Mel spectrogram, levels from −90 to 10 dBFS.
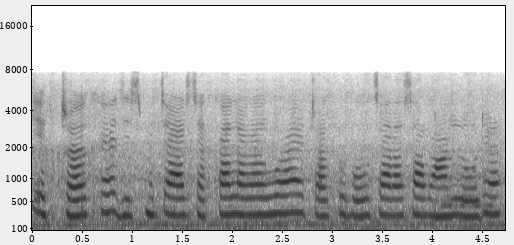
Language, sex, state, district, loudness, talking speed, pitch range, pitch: Hindi, female, Bihar, West Champaran, -15 LUFS, 205 wpm, 270-295 Hz, 280 Hz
